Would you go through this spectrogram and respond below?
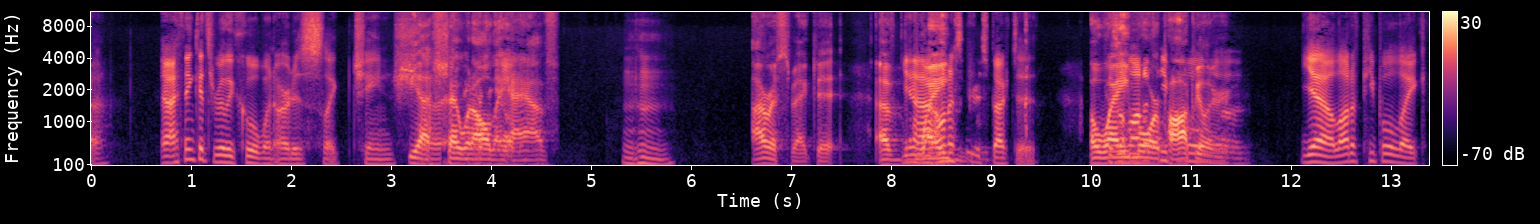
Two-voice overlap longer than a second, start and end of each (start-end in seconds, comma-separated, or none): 3.2-4.6, 10.1-11.4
